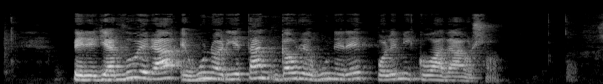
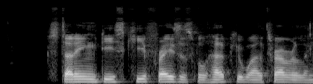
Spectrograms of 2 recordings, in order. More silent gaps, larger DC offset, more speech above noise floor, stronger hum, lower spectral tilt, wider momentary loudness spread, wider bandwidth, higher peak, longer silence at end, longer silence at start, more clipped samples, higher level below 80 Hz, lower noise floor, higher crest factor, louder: neither; neither; first, 44 dB vs 31 dB; neither; second, -4 dB/octave vs -5.5 dB/octave; about the same, 9 LU vs 7 LU; second, 11.5 kHz vs 15.5 kHz; about the same, 0 dBFS vs -2 dBFS; first, 1.05 s vs 0 s; first, 0.75 s vs 0.5 s; neither; about the same, -64 dBFS vs -62 dBFS; first, -61 dBFS vs -50 dBFS; about the same, 18 dB vs 18 dB; first, -17 LUFS vs -20 LUFS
